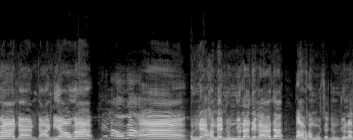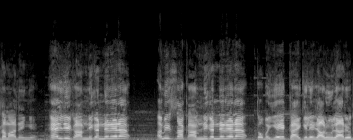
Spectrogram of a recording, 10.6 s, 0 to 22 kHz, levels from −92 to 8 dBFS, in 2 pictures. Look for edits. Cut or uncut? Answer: cut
